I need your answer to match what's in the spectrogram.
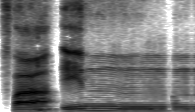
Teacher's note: nun tasdid bacaan gunnah dibaca mendengung ditahan biar tampak dengungannya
